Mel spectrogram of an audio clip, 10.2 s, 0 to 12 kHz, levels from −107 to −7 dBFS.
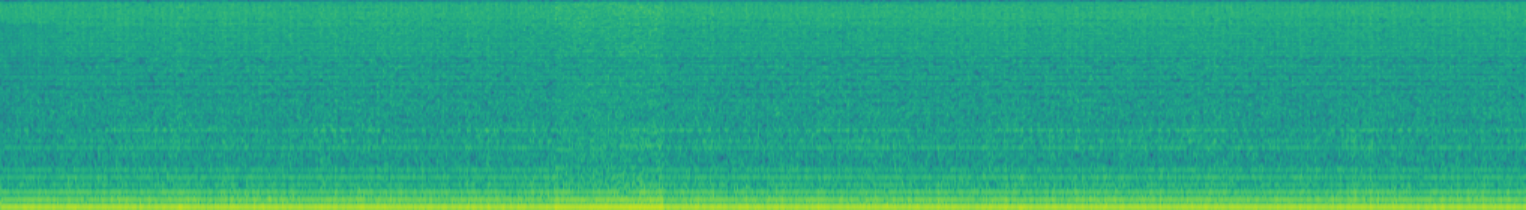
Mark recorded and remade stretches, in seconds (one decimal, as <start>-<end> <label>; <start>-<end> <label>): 0.0-3.7 recorded; 3.7-4.4 remade; 4.4-10.2 recorded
